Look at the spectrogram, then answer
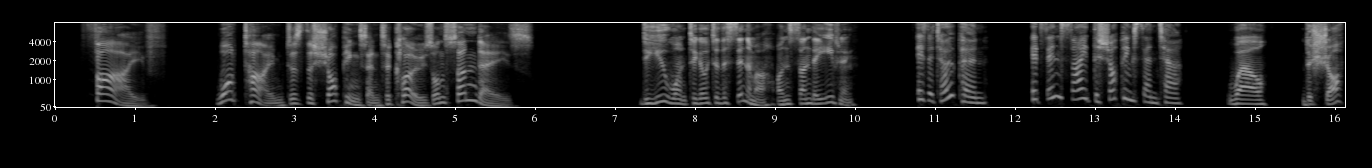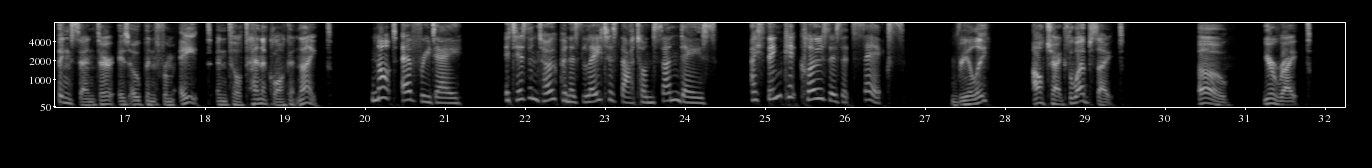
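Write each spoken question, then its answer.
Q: What time does the shopping centre close on Sundays?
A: 6 o'clock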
